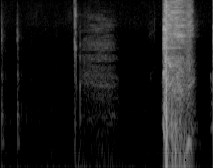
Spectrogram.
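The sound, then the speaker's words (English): A single loud, harsh cough bursts out near the end, preceded by a few faint, scattered rustles and a soft breathy sound in otherwise quiet surroundings. “What I wanted to do, and it might just help me today, too, with my cough.”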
